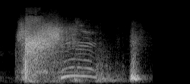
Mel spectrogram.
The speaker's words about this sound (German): Die Ohrfeige.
